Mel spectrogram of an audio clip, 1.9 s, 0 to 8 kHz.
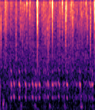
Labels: {"label": "anthrophony, mechanical", "recorder": "SoundTrap 300"}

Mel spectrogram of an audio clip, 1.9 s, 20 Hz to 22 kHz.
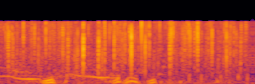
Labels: {"label": "biophony, cascading saw", "recorder": "SoundTrap 600 or HydroMoth"}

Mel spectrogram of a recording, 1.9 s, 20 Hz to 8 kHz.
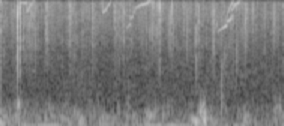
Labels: {"label": "biophony, dolphin", "recorder": "SoundTrap 500"}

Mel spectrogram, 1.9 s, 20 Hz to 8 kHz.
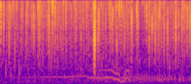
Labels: {"label": "biophony, cascading saw", "recorder": "SoundTrap 600 or HydroMoth"}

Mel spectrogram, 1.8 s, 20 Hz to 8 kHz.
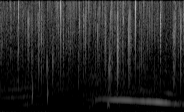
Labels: {"label": "biophony", "recorder": "SoundTrap 300"}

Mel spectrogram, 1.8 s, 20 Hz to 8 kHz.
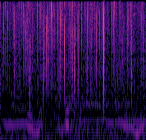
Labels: {"label": "biophony, cascading saw", "recorder": "SoundTrap 600 or HydroMoth"}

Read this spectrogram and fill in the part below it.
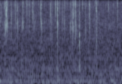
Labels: {"label": "ambient", "recorder": "HydroMoth"}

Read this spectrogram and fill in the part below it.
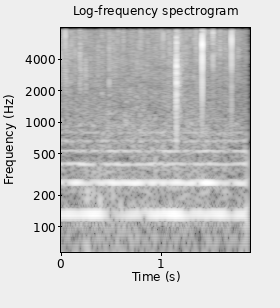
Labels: {"label": "biophony, midshipman", "recorder": "SoundTrap 500"}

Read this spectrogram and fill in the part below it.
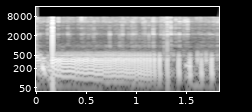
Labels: {"label": "biophony", "recorder": "HydroMoth"}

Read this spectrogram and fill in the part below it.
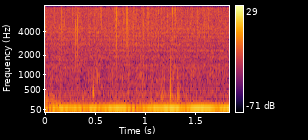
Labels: {"label": "anthrophony, boat engine", "recorder": "SoundTrap 500"}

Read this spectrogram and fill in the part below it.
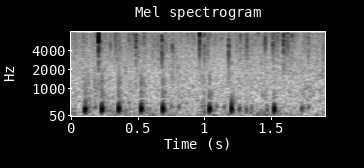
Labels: {"label": "biophony, pulse", "recorder": "SoundTrap 500"}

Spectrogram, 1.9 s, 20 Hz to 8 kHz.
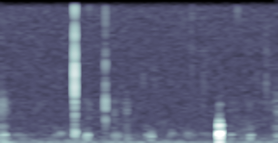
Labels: {"label": "biophony, knock croak", "recorder": "SoundTrap 300"}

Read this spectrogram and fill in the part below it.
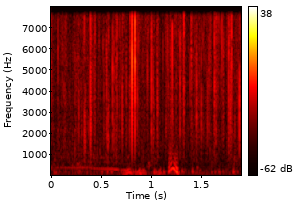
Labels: {"label": "biophony, cascading saw", "recorder": "SoundTrap 600 or HydroMoth"}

